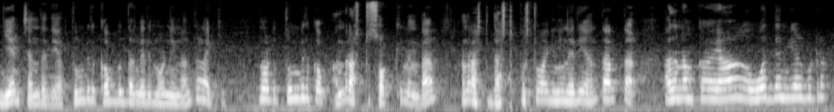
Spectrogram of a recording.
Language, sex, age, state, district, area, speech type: Kannada, male, 30-45, Karnataka, Vijayanagara, rural, spontaneous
